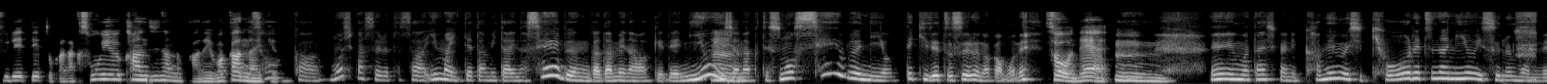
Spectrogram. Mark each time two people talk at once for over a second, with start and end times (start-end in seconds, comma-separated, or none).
none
